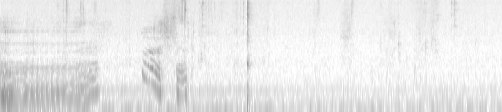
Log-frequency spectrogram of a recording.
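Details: Puppy crying as it eats carrots indoors: a long, strained nasal whine at the start, then two short falling cries, followed by quieter room noise with a low steady hum.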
